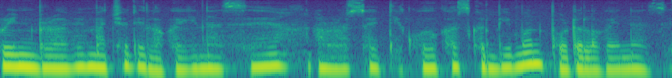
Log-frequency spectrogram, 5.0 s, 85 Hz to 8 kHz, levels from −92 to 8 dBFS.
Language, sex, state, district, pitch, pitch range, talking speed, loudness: Nagamese, female, Nagaland, Kohima, 155 Hz, 145-170 Hz, 200 wpm, -13 LUFS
